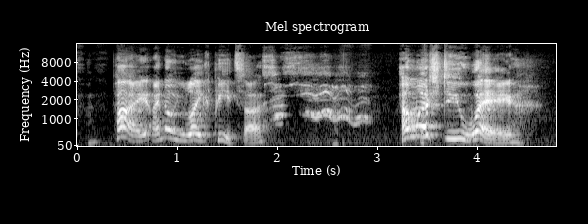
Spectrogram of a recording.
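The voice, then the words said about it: Put-on Swedish accent. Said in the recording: “As a guy that's been to Sweden, it is scary how accurate ... accent is. That's exactly how they all sound all the time.”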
